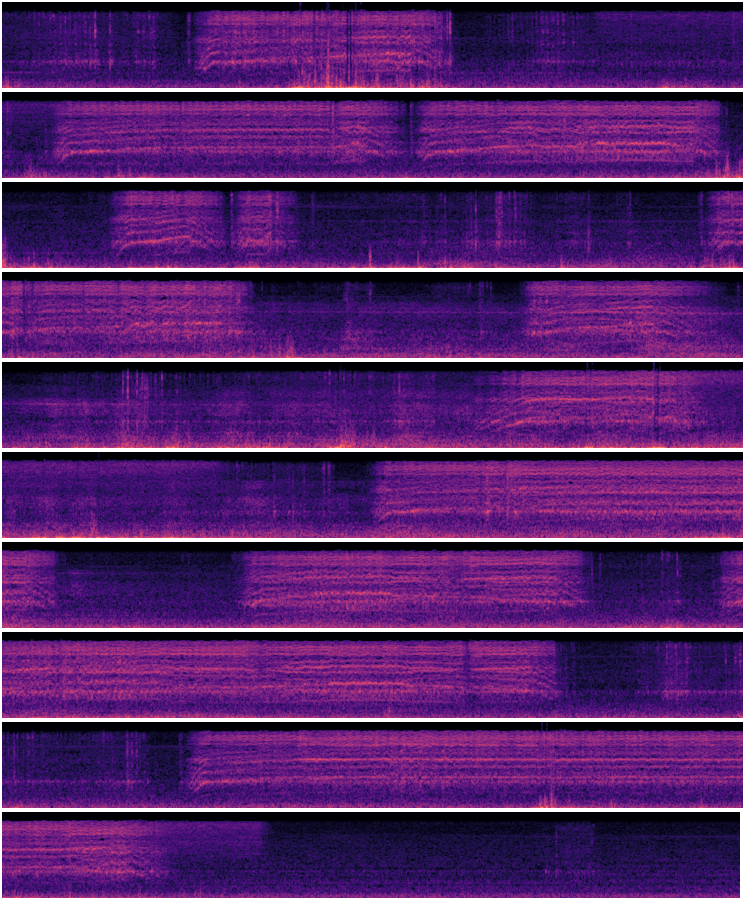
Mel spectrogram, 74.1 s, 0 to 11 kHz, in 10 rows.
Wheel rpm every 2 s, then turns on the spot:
20, 140, 30, 20, 140, 120, 150, 50, 70, 20, 20, 140, 50, 30, 70, 20, 10, 100, 50, 10, 80, 160, 60, 60, 150, 30, 150, 160, 110, 20, 50, 160, 160, 150, 10, 0, 0.
4-6 14-16 18-22 24-26 30-34 36-40 44-46 50-52 56-60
